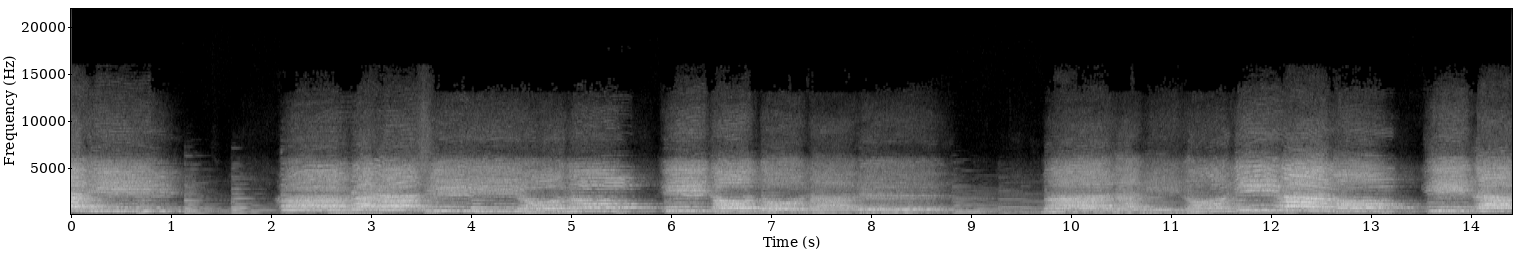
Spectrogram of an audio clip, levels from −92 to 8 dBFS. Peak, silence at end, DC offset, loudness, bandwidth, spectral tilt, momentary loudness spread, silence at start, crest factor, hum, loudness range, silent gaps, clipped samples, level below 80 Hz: 0 dBFS; 0 s; under 0.1%; -19 LUFS; 15 kHz; -2.5 dB/octave; 17 LU; 0 s; 20 dB; none; 5 LU; none; under 0.1%; -62 dBFS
